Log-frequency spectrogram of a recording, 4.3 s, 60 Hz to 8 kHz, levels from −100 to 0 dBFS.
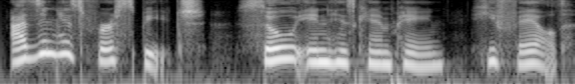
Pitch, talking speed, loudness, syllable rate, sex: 225 Hz, 155 wpm, -17 LUFS, 3.5 syllables/s, female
